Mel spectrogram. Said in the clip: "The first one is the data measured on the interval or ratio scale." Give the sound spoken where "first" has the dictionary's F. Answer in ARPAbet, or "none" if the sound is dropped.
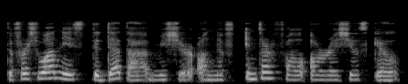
F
